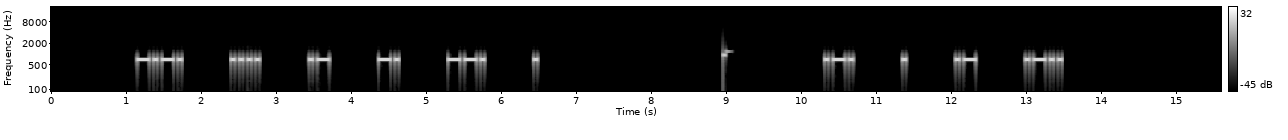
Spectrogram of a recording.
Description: Morse code, heard as a keyed tone, about 23 wpm, spaced as for 10 wpm, 700 Hz. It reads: CHANGE REAL
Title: 4x Character Spacing - Top 500 Words - 22wpm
